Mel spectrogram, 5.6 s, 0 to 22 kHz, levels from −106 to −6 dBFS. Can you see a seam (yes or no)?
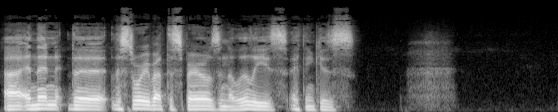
no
